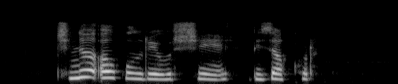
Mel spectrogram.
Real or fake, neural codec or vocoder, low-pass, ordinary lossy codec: fake; codec, 24 kHz, 3.1 kbps, DualCodec; 7.2 kHz; Opus, 16 kbps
